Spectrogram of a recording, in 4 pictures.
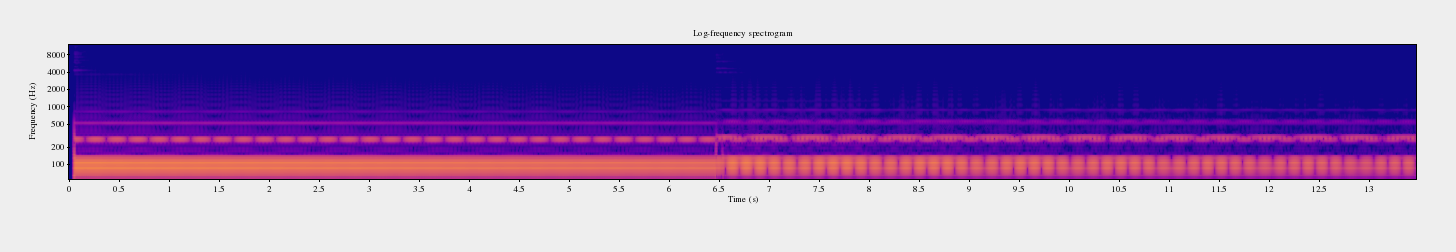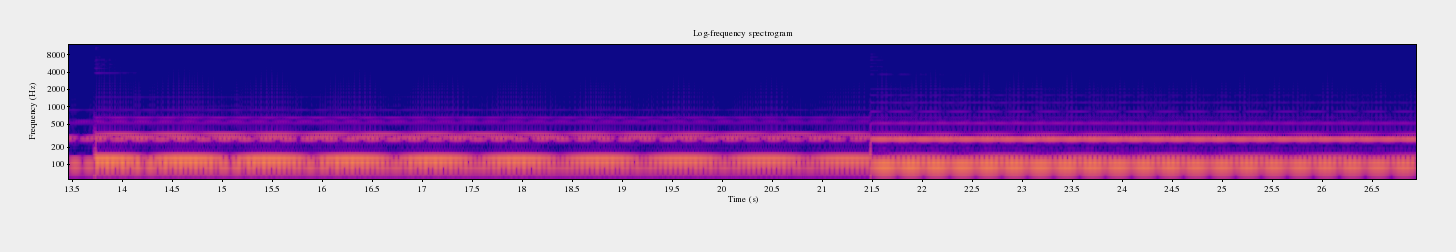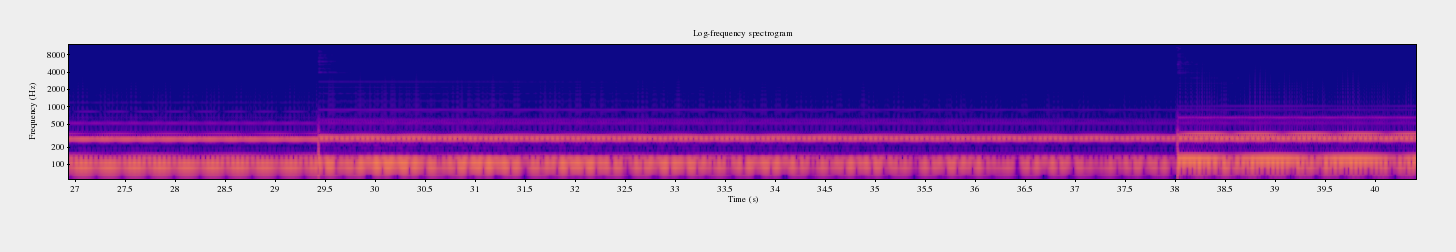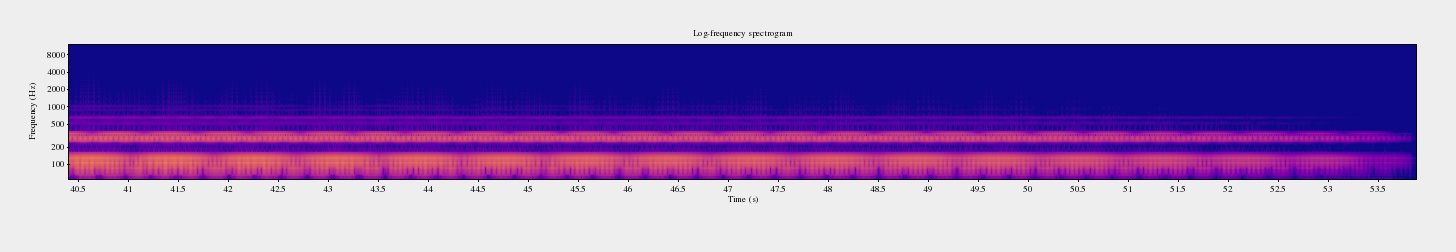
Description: Profi Klangmassage Set - tief entspannend, beruhigend, balancierend - Set aus 3 Klangschalen, Ø 22 - 25,5 cm, 4,01 kg
Mit ihrem tiefen Ton erzeugt sie eine kräftige Vibration, die tief ins Gewebe hineinwirkt.
Ihr etwas höherer Ton und die feinere Vibration wirken besonders angenehm im Kopfbereich.
Im Sound-Player - Jetzt reinhören können Sie den Original-Ton genau dieser professionellen Klangschalen anhören – tief, tragend und wohltuend für Körper und Geist.
Folgende ausgesuchte Klangschalen lassen das Set kraftvoll und ausgewogen erklingen:
MaterialBronze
